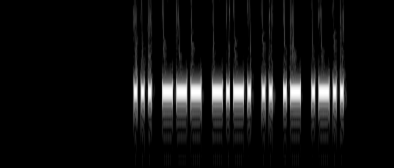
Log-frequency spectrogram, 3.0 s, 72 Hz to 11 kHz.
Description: Morse code, heard as a keyed tone, about 42 wpm, 700 Hz. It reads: SOCIAL
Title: Practice QSO - Exchange 3 - More Info - 45wpm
